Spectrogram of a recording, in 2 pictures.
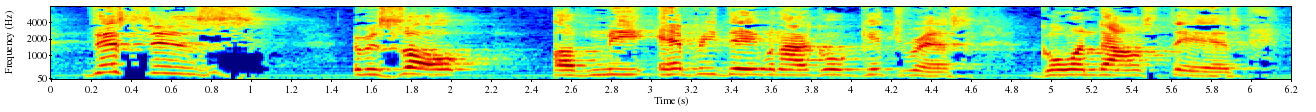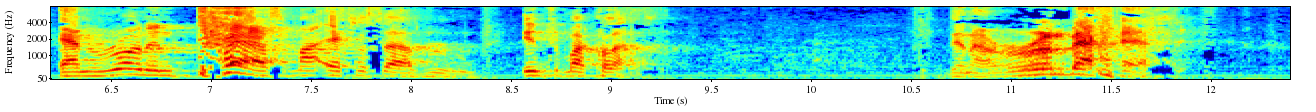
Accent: New Jersey, United States; Okay, but I mean, like Newark is 10 minutes away from my hometown.

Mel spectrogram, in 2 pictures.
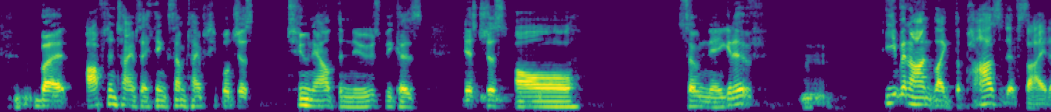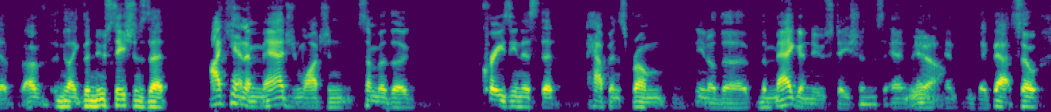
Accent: Chugwater, Wyoming, United States; So, you know, like I said earlier, I grew up in Chugwater, Wyoming.

